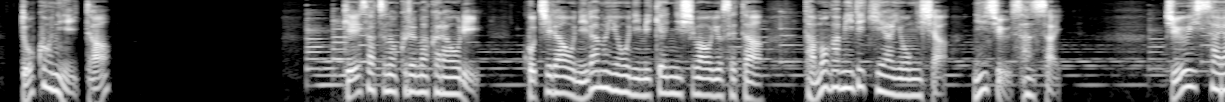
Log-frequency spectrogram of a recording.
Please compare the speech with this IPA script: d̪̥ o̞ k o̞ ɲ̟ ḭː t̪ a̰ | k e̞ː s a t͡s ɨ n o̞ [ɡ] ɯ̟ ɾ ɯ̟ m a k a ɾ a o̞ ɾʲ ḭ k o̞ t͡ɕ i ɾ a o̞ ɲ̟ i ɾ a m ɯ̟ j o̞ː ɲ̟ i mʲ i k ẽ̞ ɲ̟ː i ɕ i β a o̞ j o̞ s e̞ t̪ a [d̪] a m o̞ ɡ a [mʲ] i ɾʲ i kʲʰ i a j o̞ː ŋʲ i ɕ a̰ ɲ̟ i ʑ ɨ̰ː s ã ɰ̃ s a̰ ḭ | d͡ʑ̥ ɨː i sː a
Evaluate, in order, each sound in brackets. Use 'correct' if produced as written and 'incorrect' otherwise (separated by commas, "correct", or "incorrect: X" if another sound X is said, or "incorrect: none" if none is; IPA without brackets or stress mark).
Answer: incorrect: k, incorrect: t̪, correct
